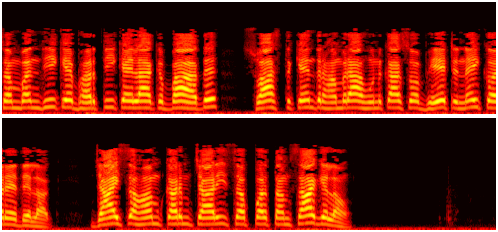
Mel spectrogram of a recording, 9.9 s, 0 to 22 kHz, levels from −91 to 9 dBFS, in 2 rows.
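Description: Throughout, the speech sounds watery and swirly with nothing above 8.3 kHz, likely from low-bitrate MP3 compression around 32 kbps; the shimmering dropouts distinguish it from a simple low-pass filter.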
